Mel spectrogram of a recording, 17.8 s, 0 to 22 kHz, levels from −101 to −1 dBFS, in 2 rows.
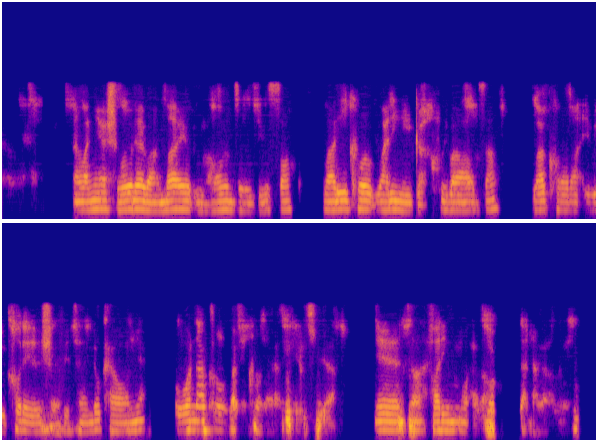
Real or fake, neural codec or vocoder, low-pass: fake; codec, 16 kHz, 1.1 kbps, Voila-Tokenizer; 5.4 kHz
